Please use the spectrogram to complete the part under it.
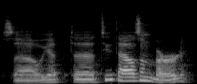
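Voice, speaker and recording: A man with a mid-range voice and big pitch swings, talking at normal speed, casually demonstrates the amplifiers he builds and sells. He rambles, constantly repeating "you know" and "like I said."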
